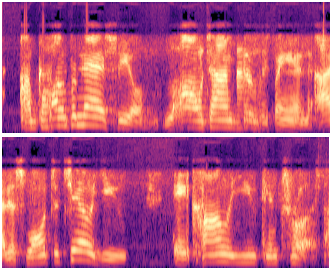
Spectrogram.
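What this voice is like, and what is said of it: Southern US accent. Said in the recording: “you really got the South accent going on there”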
